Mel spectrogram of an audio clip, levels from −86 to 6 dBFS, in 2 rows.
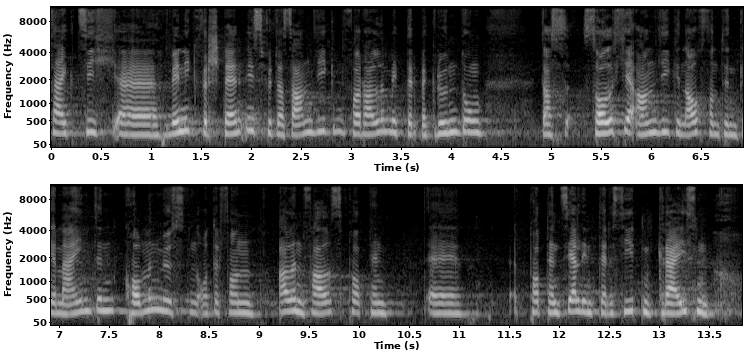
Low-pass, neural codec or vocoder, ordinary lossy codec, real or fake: none; vocoder, 22.05 kHz, 80 mel bands, Vocos; none; fake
